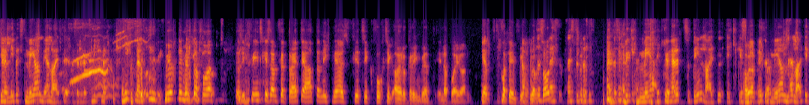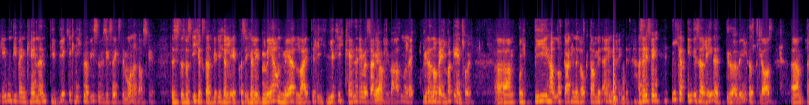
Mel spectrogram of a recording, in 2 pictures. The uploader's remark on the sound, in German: Aufzeichnung einer Skype Session. Finden sie ihr Publikum, indem sie einander via Skype am Abend beim Reden zusehen.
